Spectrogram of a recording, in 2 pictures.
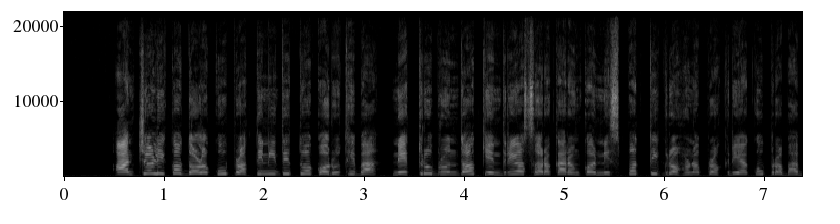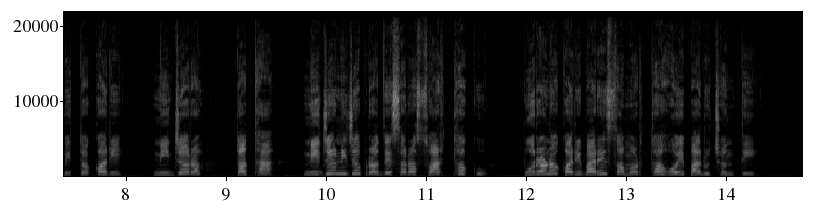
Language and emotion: Odia, neutral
